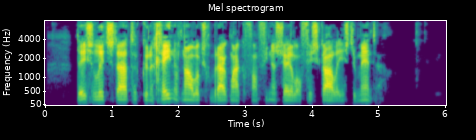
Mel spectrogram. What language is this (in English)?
Dutch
